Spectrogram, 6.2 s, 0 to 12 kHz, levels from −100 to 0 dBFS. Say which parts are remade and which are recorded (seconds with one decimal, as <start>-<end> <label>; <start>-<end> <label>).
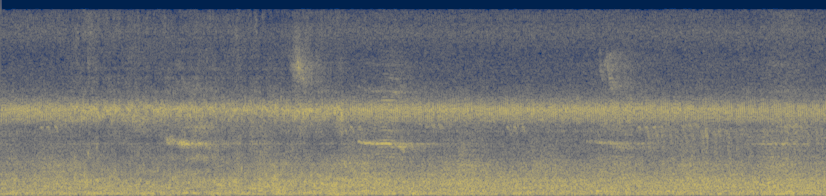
0.0-0.5 recorded; 0.5-2.6 remade; 2.6-6.2 recorded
